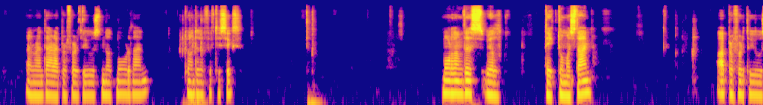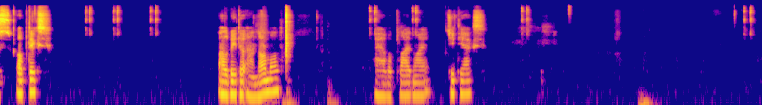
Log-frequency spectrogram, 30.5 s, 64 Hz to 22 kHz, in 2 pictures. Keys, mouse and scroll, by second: 1.6-6.2 drag, 16.9 click, 18.2-20.9 drag, 22.6-23.6 drag.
